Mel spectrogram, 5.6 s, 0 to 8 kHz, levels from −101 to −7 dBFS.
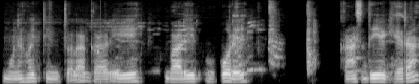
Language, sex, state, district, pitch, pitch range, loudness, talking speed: Bengali, male, West Bengal, Purulia, 115 Hz, 110-130 Hz, -29 LUFS, 95 wpm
